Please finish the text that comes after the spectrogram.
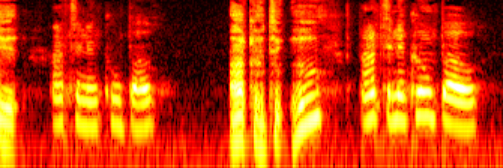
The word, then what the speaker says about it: Antetokounmpo: Antetokounmpo. Who? Antetokounmpo. Antetokounmpo.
